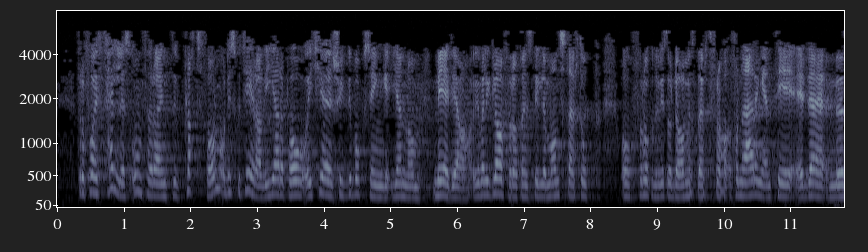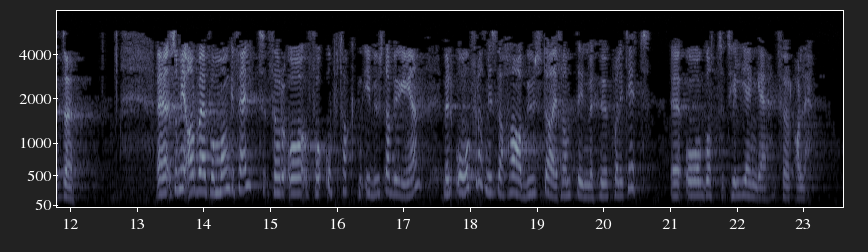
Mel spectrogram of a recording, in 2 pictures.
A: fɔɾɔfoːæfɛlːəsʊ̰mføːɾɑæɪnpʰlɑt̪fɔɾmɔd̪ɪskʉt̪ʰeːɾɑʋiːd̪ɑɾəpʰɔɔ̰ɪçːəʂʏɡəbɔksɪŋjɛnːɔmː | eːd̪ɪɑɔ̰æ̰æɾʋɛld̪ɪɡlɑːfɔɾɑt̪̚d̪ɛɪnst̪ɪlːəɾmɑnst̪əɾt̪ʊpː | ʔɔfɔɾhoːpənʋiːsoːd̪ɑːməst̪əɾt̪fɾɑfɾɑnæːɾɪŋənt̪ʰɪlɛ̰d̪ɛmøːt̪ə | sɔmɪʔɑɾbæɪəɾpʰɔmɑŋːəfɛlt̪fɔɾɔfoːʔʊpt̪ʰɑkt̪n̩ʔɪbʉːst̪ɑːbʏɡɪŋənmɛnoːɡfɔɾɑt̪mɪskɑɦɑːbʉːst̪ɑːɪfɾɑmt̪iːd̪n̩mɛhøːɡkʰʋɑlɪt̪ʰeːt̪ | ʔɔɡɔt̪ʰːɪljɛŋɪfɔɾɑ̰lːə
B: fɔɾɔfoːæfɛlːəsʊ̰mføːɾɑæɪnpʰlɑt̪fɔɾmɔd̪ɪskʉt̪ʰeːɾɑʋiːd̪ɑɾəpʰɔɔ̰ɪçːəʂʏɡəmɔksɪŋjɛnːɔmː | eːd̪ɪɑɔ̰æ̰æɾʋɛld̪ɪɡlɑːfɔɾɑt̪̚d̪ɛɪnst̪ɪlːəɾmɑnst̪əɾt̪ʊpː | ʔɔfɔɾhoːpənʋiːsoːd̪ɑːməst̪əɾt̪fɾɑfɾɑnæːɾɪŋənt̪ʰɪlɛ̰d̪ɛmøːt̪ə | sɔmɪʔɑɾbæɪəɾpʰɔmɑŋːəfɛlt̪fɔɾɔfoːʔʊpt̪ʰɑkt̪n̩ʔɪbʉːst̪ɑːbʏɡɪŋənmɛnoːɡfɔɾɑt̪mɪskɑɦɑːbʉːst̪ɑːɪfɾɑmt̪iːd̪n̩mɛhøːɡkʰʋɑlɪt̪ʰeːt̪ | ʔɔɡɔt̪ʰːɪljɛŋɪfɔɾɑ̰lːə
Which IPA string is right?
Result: A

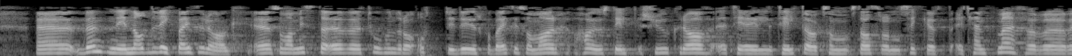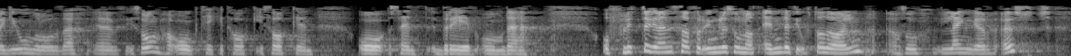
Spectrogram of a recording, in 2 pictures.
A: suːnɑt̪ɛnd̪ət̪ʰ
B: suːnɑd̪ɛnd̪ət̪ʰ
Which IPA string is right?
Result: A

